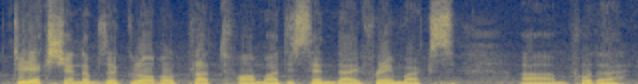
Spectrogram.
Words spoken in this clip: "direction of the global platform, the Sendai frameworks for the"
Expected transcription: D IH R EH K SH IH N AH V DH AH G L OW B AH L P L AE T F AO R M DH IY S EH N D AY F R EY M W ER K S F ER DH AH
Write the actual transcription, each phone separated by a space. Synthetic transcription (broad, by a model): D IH R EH K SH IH N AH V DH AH G L OW B AH L P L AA T F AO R M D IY S EH N D AY F R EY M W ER K S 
